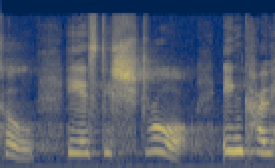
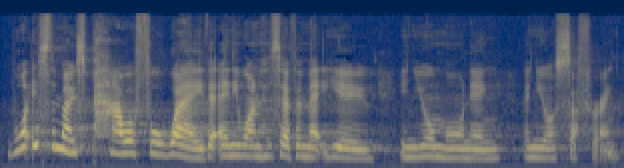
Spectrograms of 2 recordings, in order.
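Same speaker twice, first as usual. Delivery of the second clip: ordinary talk, nothing marked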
